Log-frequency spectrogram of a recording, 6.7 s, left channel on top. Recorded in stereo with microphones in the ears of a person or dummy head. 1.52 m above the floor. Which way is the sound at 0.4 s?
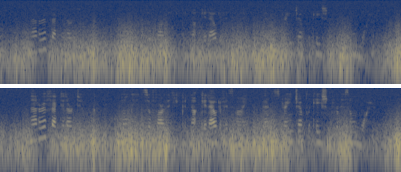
70° right (ahead or behind).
